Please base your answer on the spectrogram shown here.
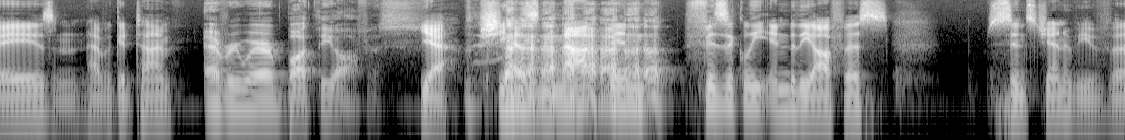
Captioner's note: laughs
